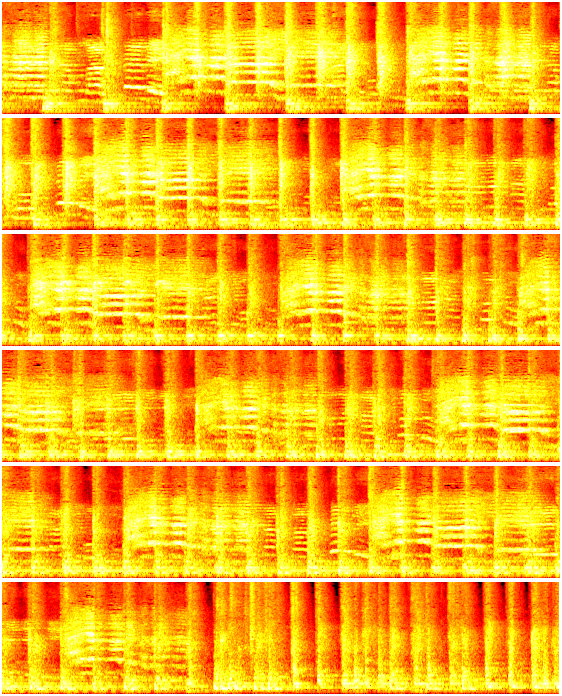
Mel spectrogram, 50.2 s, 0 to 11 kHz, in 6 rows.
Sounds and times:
Choir: 0.0 - 45.2
Male singing: 0.6 - 2.5, 8.0 - 9.9, 15.3 - 17.2, 19.7 - 20.9, 22.8 - 24.7, 26.6 - 28.2, 29.6 - 31.7, 33.9 - 35.3, 36.9 - 39.1, 41.3 - 42.9
Child singing: 9.8 - 12.6, 17.2 - 44.8.

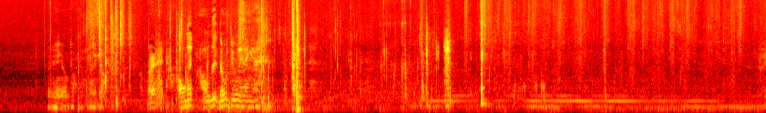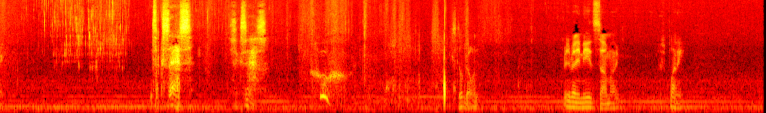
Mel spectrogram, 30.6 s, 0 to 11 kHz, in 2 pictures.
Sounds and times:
Speech: 1.0 - 2.2, 3.0 - 5.4, 18.4 - 19.2, 19.9 - 20.7, 24.4 - 24.9, 26.6 - 27.8, 28.5 - 29.0.

